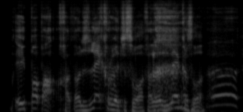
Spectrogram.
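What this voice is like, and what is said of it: Put-on heavy Surinamese Dutch accent. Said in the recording (Dutch): “Met zo'n vet Surinaams accent er ook bij.”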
